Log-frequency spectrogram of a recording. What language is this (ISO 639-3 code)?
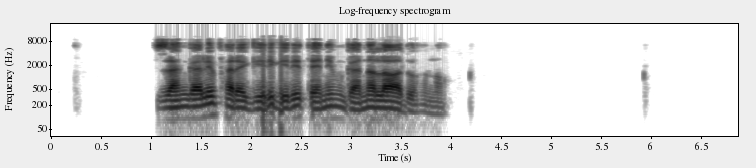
phl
